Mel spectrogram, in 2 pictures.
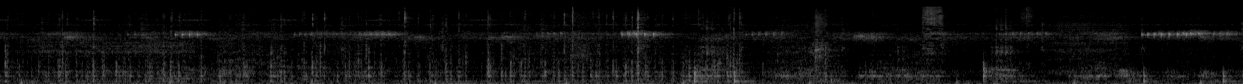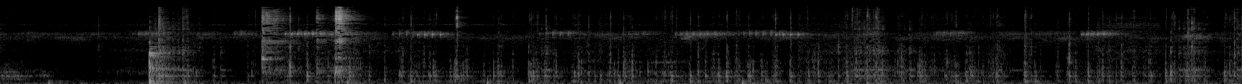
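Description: Thick jackfruit and jaggery mixture bubbling and popping as it simmers in an aluminium pot. A spoon stirs it and knocks against the pot a few times about halfway through. A faint high chirping repeats in the background.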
